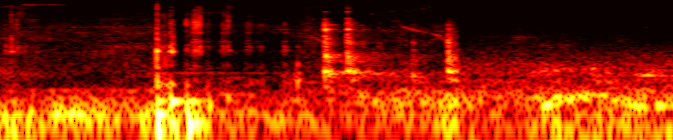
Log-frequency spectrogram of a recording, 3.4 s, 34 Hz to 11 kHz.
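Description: A 5/8 wrench works on a bolt under a van being fitted with a rear lift, producing a few faint metallic clicks and ratcheting ticks in a quiet space.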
